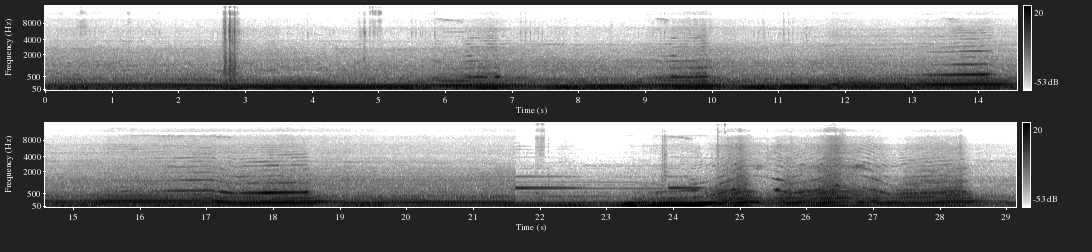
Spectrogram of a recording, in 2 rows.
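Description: Hellcat-engined Chrysler's supercharged 6.2-litre HEMI V8, heard from inside the cabin, running steadily at cruise with a brief rise in revs. Near the end it is opened up, and the revs climb and fall sharply; this is the loudest part.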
